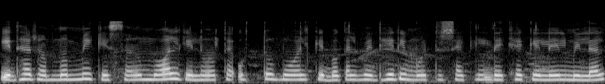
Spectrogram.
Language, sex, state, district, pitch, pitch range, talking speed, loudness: Maithili, female, Bihar, Madhepura, 220 Hz, 210-225 Hz, 200 wpm, -15 LUFS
